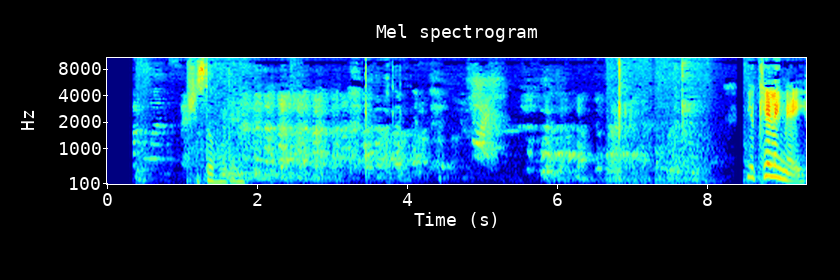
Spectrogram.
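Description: A young woman laughs on a phone.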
